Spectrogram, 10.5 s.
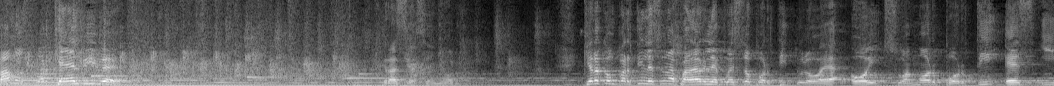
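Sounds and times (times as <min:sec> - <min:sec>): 
speech: 0:00.0 - 0:01.4, 0:03.8 - 0:04.7, 0:05.8 - 0:10.5
audience applause: 0:00.0 - 0:05.8.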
